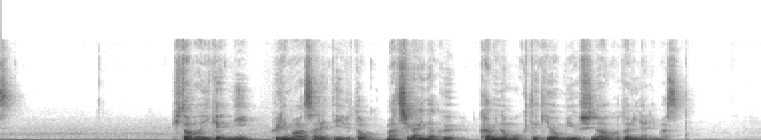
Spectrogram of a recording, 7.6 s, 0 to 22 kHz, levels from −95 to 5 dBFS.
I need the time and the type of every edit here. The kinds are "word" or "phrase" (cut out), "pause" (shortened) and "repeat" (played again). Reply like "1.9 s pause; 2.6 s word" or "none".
1.6 s pause; 3.8 s pause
